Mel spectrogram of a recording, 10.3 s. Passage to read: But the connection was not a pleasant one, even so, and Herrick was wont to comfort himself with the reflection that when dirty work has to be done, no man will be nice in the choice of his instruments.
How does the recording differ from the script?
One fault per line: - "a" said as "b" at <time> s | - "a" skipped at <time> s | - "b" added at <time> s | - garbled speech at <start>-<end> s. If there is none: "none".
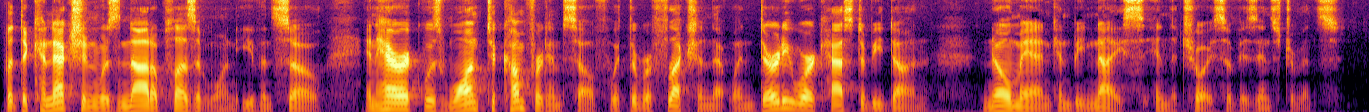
- "will" said as "can" at 7.9 s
